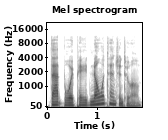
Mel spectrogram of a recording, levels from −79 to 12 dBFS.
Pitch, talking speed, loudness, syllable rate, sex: 125 Hz, 250 wpm, -18 LUFS, 5.7 syllables/s, male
